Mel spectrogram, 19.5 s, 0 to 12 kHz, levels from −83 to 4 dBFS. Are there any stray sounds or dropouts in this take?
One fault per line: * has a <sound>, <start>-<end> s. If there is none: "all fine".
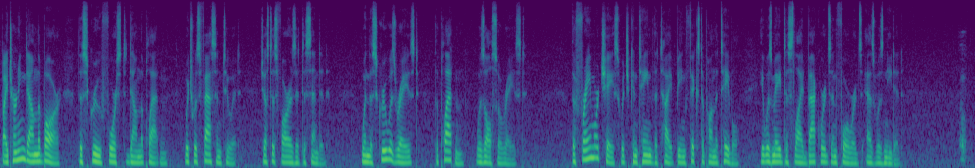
* has a sniff, 19.2-19.4 s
